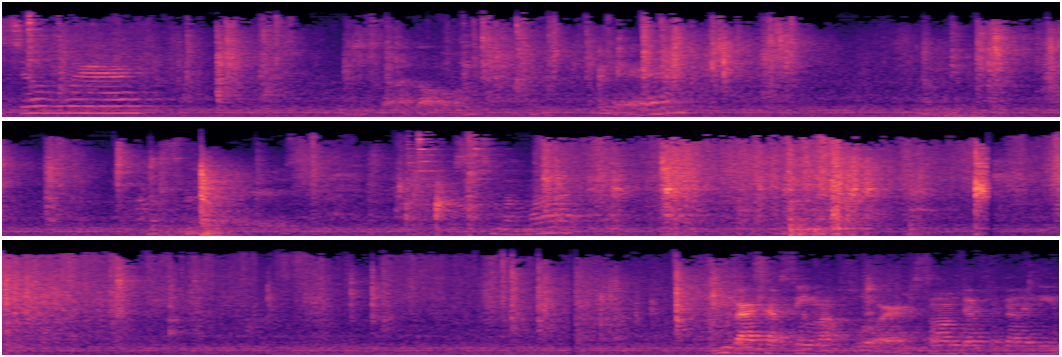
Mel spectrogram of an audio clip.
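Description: Plastic and paper packaging rustling and crinkling while things are unwrapped, with scattered clinks and knocks of dishes and kitchenware. A short bit of voice is heard at the start and again near the end.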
